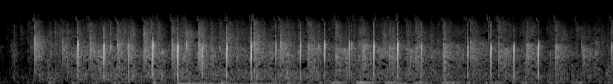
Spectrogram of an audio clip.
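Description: An audience applauding, starting just after the opening and continuing throughout, with a few individual claps standing out loud and sharp above the rest.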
